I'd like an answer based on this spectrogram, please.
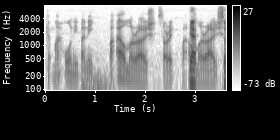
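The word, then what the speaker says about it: Almiraj: So that's how you pronounce it. Almirage.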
